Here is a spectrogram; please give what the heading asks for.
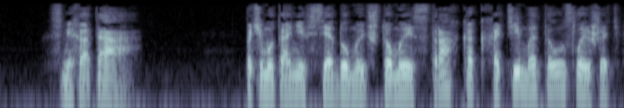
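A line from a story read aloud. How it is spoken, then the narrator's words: Smirking snort in darkness. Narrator (Russian): хмыкнул в темноте Струпьер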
